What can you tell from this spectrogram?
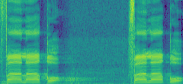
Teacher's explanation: Kalau qof qo qi qu dia ketika disukunkan dia ada suara pantulannya qalqalah. Qul auzubirabbil falaqo falaqo.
